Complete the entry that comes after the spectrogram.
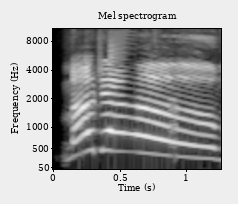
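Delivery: loud call of a name. Real, not acted. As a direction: call the dog across the room. Calling out to the dog.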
